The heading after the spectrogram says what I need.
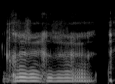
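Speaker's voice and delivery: throaty rattle attempting a rolled R; failed rolled R. Shown as a demonstration. Vlogger showing viewers their bad rolled R, rattled noise. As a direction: try to trill an R and miss. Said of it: "My rolled R sound like".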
